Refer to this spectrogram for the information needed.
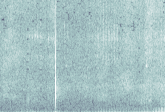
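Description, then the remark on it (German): A cat purrs, a steady low rumble rising and falling with its breathing, accompanied by a brief soft click partway through. No one speaks. “Schnurrt auch gerade.”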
